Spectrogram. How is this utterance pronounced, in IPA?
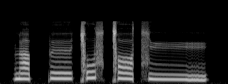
ɳapːøːǀos ǀɒ t͡syː

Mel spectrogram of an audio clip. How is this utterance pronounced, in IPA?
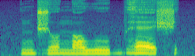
nd͡ʒon̪ɔwu bʱɛʃ

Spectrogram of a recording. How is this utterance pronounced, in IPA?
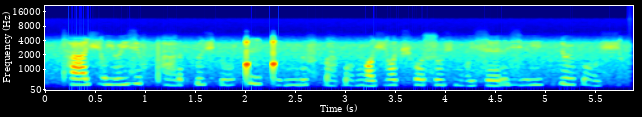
tʰa çɔ̤jʉjzʲuf pʰa̤rk͡pʉç ɗo̤ ǃi ǃe̤ŋ͡mʉfɓa̤ ɓɔ̤ŋɒçɔ t͡ʃʰosuçŋɔ̤j serzʲe̤j | ɗʉɓɔ̤ç

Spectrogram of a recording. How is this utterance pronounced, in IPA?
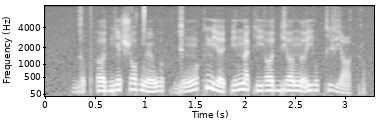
ɡə˨pʰʌː˧bʲɛ̃˦ʃɔ˦ d̪ɛ̃˨˦wʊ˨kɡɪ˦ ŋɔ˦kmʲɛː˨pʲʊ˦n̪æ˧k jʌ˦ bʲʌː˦n̪ə̰˦ju˦kvʲɑ˨k

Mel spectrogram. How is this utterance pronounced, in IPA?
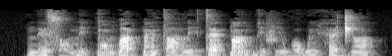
ne˨sɔ˨ ni˧ɡ͡bɔ̃˦ɡ͡ba˦˨ k͡pɛ̃˧ta˨ li˧ tɛ˦k͡pã˦˨ ɡ͡bi˧fi˨wɔ˨wĩ˨ hɛ˨˦d͡ʒã˧

